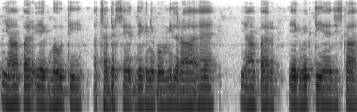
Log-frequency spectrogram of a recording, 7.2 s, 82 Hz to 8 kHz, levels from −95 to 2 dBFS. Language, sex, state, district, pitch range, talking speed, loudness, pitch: Hindi, male, Rajasthan, Bikaner, 110-115 Hz, 160 wpm, -17 LUFS, 110 Hz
